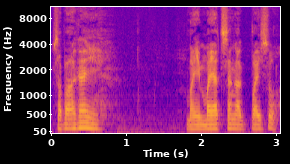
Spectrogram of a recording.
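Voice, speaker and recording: A man's voice: mid-range voice, steady tone, slow, a bit bright. A man playing a teasing young buddy in radio drama dialogue. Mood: earnest.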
